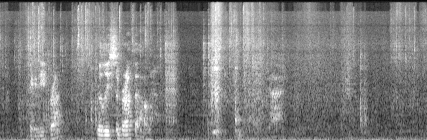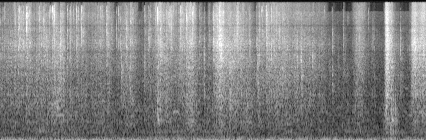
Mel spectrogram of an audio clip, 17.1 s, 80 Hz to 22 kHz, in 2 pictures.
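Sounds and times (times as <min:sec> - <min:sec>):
steady low hum: 0:00.0 - 0:17.0
clothing rustling on table: 0:04.2 - 0:17.0.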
